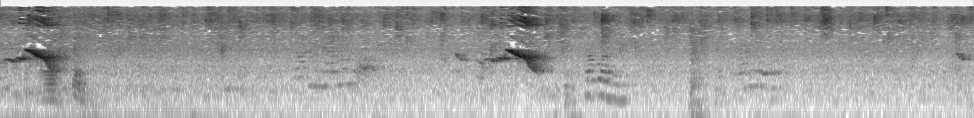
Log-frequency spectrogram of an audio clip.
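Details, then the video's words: A common hill myna imitates human speech: two loud, voice-like utterances about five seconds apart, each sliding down in pitch, over faint room noise. "Burung Beo Pintar Menirukan Suara Orang"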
